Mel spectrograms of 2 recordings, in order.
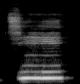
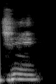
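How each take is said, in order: First: The first consonant is soft and light. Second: The first consonant is harsh, like English j. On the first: The speaker calls it right. "way, way softer" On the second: The speaker calls it wrong.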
